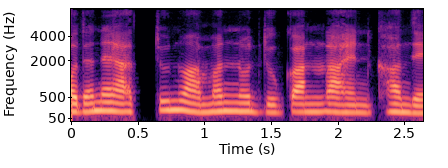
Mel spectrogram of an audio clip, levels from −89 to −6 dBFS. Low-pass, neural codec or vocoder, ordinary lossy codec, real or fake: none; codec, 16 kHz, 0.8 kbps, ZipCodec; none; fake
